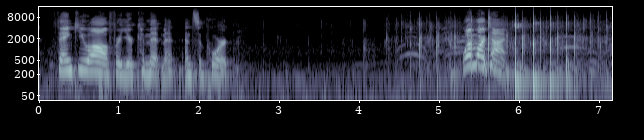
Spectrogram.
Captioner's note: applause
